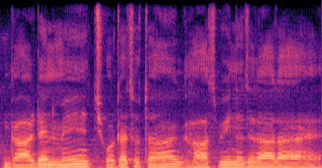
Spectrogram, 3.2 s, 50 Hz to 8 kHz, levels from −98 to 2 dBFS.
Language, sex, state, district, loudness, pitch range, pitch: Hindi, male, Bihar, Patna, -15 LUFS, 110-120 Hz, 110 Hz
